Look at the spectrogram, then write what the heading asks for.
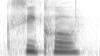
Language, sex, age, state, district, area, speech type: Odia, female, 18-30, Odisha, Bargarh, urban, read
